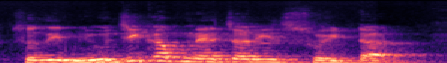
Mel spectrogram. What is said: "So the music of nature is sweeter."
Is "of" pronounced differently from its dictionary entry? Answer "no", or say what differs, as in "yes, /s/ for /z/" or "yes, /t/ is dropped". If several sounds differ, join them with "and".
yes, /p/ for /v/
